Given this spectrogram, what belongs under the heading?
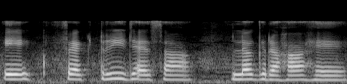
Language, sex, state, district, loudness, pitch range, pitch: Hindi, female, Haryana, Rohtak, -15 LUFS, 215-235 Hz, 225 Hz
